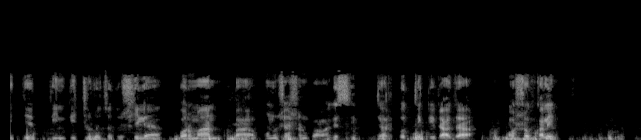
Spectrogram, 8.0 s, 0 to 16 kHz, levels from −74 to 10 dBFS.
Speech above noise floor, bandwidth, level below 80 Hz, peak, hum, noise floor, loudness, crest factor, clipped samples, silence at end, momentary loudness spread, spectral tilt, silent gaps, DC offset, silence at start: 23 dB; 8.4 kHz; -48 dBFS; -2 dBFS; none; -46 dBFS; -23 LUFS; 22 dB; under 0.1%; 0.25 s; 12 LU; -4 dB/octave; none; under 0.1%; 0.15 s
